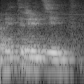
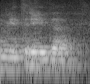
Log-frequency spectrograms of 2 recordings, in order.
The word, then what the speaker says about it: Митридат: В греческом «а» как «е» или как «и» не читается, «а» читается как «а». Или тогда его надо читать не «митродат», а «митридит», если «а» читать как «и». Никто его как Митридит не берется писать. Глупость. Тогда почему Митридат?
